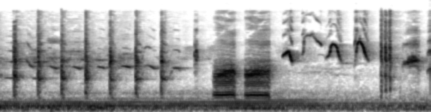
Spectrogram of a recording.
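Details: Female Javan myna song used to make listening mynas respond: a fast series of sharp clicks about four per second, then two harsh nasal rasps and looping high whistles.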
